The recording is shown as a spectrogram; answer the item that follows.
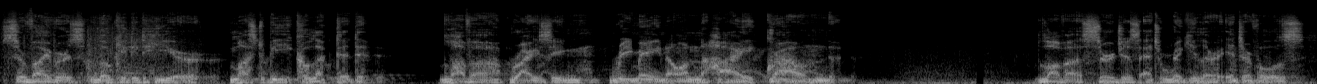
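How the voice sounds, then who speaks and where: An actor playing an inhuman insectoid evolution master in a video game, clinical and detached, speaking in clipped, guttural phrases. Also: male voice, extremely low pitch, big pitch swings, background noise, heavily acted. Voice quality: gravelly, guttural. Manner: clipped telegraphic phrases without articles, deliberate. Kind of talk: video game character dialogue.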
